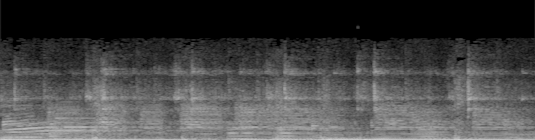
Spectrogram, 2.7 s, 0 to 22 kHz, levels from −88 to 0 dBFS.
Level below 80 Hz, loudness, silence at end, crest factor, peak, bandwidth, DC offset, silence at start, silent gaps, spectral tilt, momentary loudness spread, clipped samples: -30 dBFS; -24 LUFS; 0 s; 14 dB; -8 dBFS; 14.5 kHz; under 0.1%; 0 s; none; -4 dB/octave; 3 LU; under 0.1%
